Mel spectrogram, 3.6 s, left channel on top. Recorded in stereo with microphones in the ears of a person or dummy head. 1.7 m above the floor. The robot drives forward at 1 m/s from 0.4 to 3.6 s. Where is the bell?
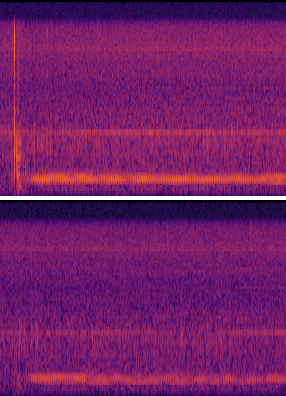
No bell in this recording.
